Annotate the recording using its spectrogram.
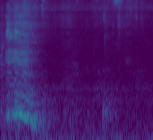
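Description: A person clears their throat briefly, a low sound falling in pitch over about half a second. After it there is only quiet room tone with a low steady hum.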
